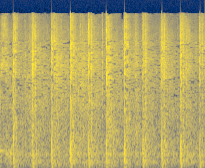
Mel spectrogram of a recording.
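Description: Many legislators thumping their desks in applause: a fast, even pattern of thuds, about three a second.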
